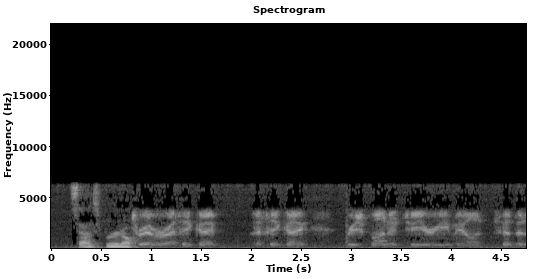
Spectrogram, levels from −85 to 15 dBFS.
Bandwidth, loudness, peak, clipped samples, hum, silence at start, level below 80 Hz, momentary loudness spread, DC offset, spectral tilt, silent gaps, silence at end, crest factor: 6.6 kHz; -25 LUFS; -8 dBFS; under 0.1%; none; 0 s; -48 dBFS; 10 LU; under 0.1%; -2.5 dB/octave; none; 0 s; 18 dB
